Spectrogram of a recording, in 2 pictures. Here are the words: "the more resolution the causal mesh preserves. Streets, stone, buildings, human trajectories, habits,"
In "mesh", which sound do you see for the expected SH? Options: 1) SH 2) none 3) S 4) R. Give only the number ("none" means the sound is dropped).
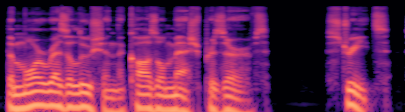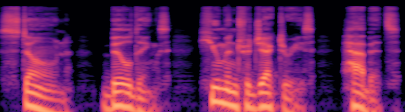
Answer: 1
